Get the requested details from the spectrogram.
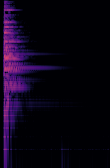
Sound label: Blade Heavy Moving Impact Ring, Sword; Foley sounds for melee weapons; Swords (Sound Effects:Combat)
